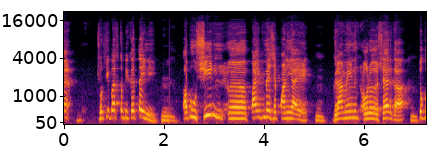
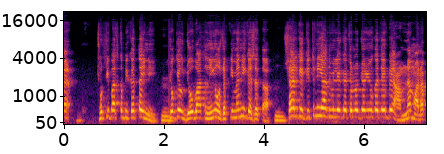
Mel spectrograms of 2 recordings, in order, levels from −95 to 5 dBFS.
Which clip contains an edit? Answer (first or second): first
